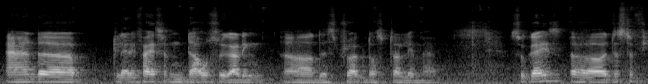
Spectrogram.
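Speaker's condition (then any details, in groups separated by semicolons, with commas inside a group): No condition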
